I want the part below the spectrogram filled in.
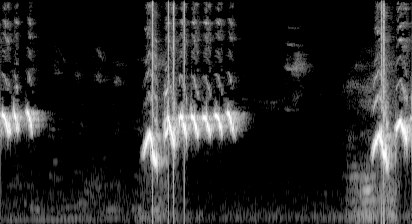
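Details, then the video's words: White-rumped shama giving relaxed chattering song to tutor young birds: bursts of quick repeated chirps, each starting with a dipping upslurred note, separated by short silences, with sharp clicks. "Ocehan SANTAI Murai Batu"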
